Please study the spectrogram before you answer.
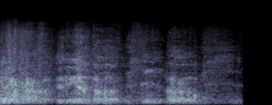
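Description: A panther gives a deep, rasping roar in several surging pulses before falling silent.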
